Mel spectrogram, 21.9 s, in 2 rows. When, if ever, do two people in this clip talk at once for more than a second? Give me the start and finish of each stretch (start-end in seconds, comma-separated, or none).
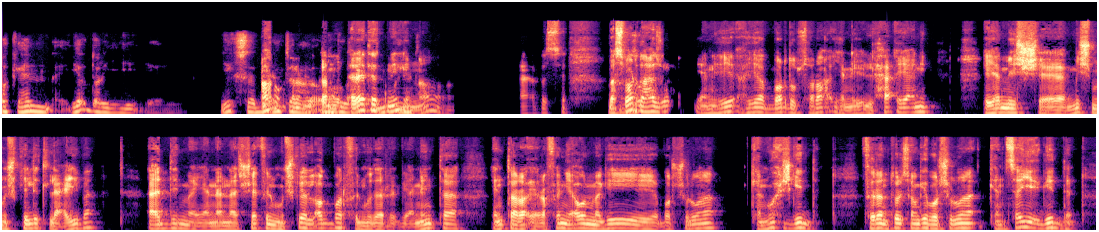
2.6-4.3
